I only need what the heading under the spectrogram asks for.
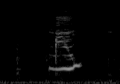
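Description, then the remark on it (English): A person imitates a cat's meow with a single short, whiny tonal note that rises slightly, fairly clear. A sudden loud burst of noise cuts in right at the end. “You guys know what a real meow sounds like.”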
